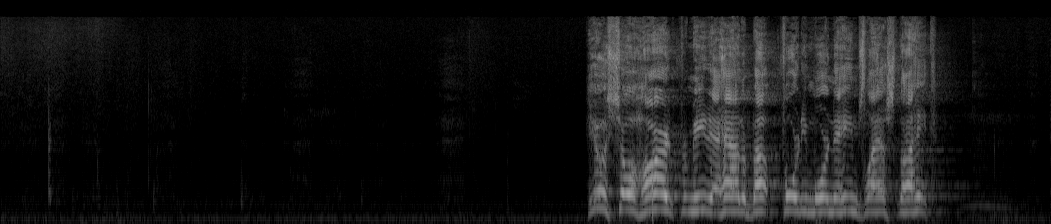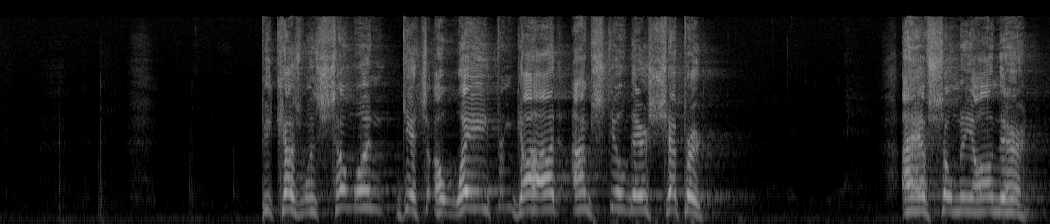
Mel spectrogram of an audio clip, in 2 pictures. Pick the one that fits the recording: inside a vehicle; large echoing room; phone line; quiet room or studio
large echoing room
